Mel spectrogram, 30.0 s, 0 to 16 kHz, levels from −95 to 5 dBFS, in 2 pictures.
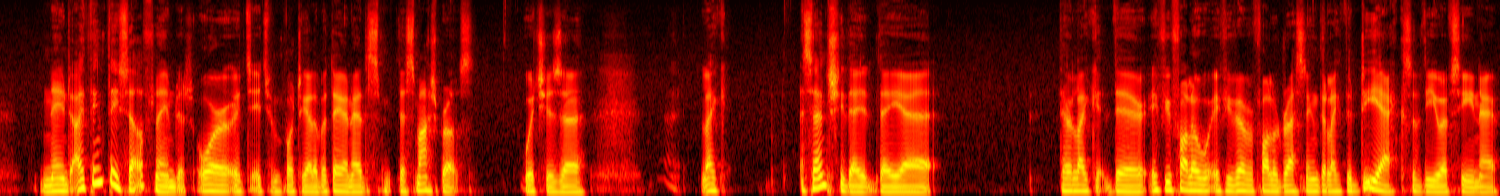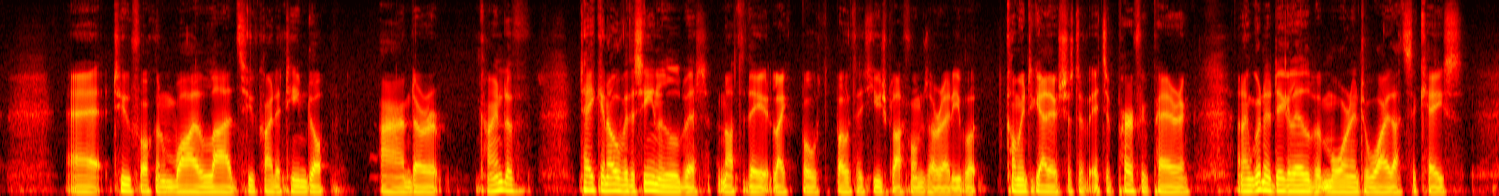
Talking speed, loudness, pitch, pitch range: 205 wpm, -25 LUFS, 105 Hz, 95-115 Hz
